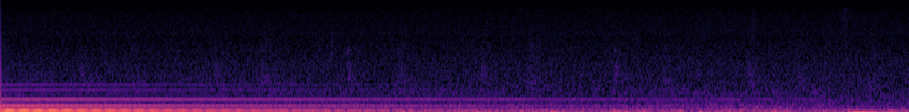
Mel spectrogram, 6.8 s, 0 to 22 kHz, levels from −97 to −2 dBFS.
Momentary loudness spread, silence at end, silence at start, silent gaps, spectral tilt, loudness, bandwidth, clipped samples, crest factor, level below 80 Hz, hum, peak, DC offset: 22 LU; 0 s; 0 s; none; -8 dB/octave; -44 LUFS; 12.5 kHz; under 0.1%; 18 dB; -46 dBFS; none; -26 dBFS; under 0.1%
